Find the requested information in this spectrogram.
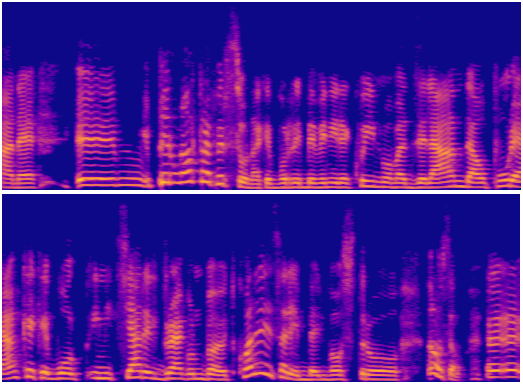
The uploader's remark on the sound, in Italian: Ci scusiamo per la qualità audio del collegamento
